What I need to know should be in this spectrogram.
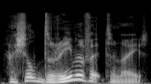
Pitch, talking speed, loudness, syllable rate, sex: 125 Hz, 275 wpm, -16 LUFS, 5.7 syllables/s, male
